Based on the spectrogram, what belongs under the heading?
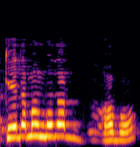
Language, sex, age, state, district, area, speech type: Assamese, male, 45-60, Assam, Golaghat, urban, spontaneous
